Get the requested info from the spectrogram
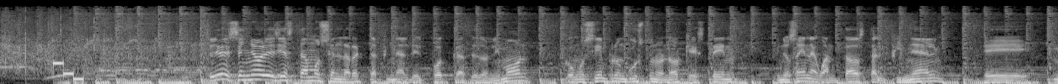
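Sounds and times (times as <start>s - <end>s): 
applause and cheering: 0.0s - 2.7s
speech: 2.1s - 10.5s.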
